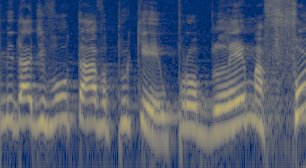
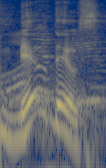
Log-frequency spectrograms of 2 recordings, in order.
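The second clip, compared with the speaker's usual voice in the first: ordinary talk, nothing marked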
